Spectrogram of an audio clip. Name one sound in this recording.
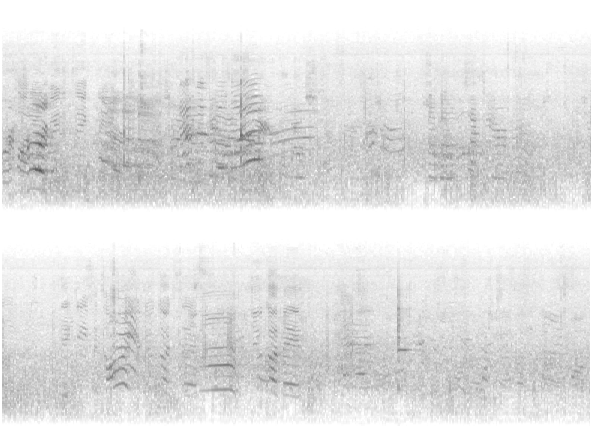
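Young girls shout and cheer outdoors at a distance.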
